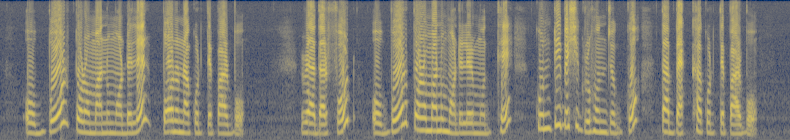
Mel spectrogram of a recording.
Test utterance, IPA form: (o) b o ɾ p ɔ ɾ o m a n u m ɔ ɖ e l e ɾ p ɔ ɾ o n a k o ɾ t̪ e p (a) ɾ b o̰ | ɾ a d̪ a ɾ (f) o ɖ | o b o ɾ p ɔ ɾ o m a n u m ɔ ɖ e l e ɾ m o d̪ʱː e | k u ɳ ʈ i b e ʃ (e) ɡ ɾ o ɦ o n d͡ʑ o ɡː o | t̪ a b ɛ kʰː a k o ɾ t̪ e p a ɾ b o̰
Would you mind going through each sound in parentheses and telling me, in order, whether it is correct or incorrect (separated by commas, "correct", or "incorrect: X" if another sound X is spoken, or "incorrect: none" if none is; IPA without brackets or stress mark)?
correct, correct, correct, incorrect: i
